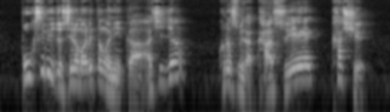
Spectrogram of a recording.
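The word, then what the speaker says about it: 歌手: 크게 벌리고 옳다고 말했던 거니까 아시죠 그렇습니다 가수의 카슈 카슈가 4였습니다 가사 노래 가사에 카시 카시 요것도 생소할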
